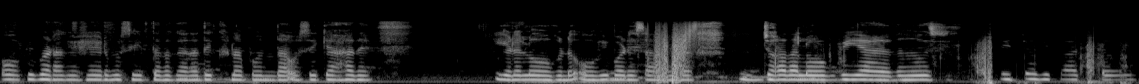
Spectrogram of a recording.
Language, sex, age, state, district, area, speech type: Dogri, female, 30-45, Jammu and Kashmir, Udhampur, rural, spontaneous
